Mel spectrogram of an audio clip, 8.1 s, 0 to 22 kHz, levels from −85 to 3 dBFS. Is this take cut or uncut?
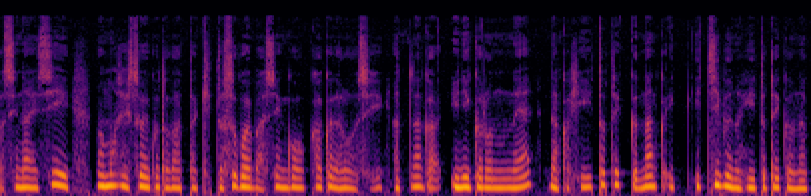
cut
